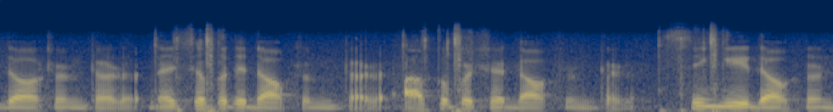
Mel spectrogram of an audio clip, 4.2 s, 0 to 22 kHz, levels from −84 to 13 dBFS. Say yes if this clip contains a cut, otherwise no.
yes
